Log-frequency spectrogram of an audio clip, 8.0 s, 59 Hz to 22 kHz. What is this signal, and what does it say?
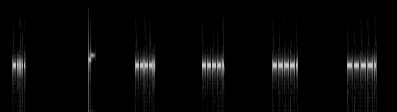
Morse code, heard as a keyed tone, about 46 wpm, spaced as for 9 wpm, 700 Hz. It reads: 6 9999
